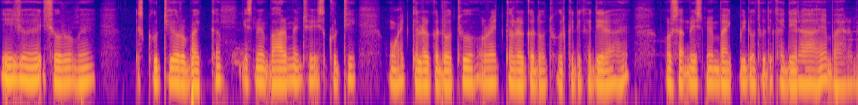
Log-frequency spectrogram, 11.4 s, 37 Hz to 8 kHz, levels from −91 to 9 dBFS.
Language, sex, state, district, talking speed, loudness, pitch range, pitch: Hindi, male, Arunachal Pradesh, Longding, 220 wpm, -17 LUFS, 110-130 Hz, 120 Hz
